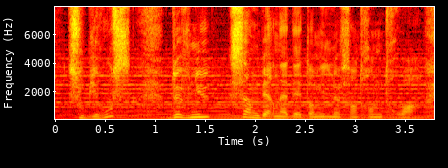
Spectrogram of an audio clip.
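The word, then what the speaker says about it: Soubirous: son cercueil de verre Bernadette souirou qu'on devrait prononcer souirous devenu Sainte Bernadette en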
